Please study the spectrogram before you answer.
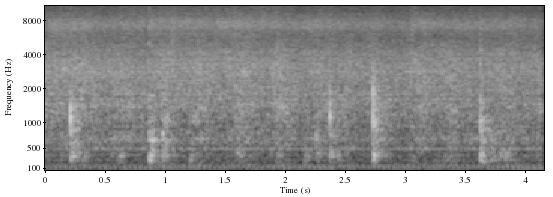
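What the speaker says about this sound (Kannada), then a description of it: "ಈಗ ಇದಕ್ಕೆ ತೆಂಗಿನ ತುರಿ ಹಾಕೋತಾ ಇದ್ದೀನಿ ತೆಂಗಿನ ತುರಿ ನಾನು ಲಾಸ್ಟ್ ಹಾಕೋತಾ ಇಲ್ಲ ಸ್ವಲ್ಪ ಇದರಲ್ಲೇ ಫ್ರೈ ಮಾಡ್ಕೋತಾ ಇದ್ದೀನಿ" Grated coconut fries in a pan for Bombay sagu, a steady sizzle running throughout while a spatula scrapes and stirs in roughly regular strokes every second or so, close and moderately loud with no talking.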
